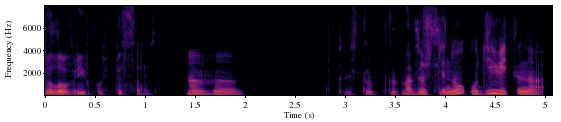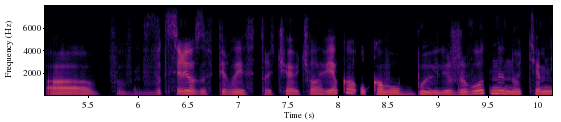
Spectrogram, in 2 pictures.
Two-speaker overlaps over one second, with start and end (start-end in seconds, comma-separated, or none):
none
